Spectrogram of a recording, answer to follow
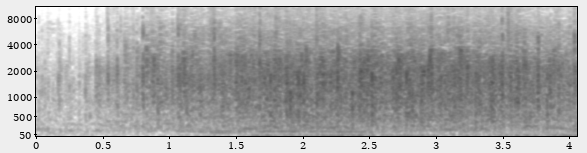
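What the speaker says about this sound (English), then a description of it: "If only Mr. Wayne, my campaign's largest backer, could have heard that applause" A video game crowd breaks into applause that builds quickly and holds as sustained, dense clapping.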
